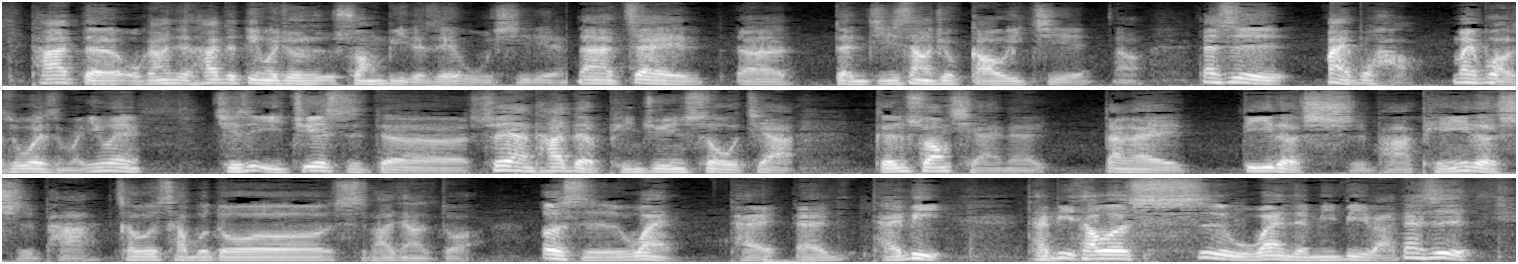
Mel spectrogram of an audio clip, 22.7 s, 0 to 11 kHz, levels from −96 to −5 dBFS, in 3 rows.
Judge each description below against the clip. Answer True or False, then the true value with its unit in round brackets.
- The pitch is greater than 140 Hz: False (110 Hz)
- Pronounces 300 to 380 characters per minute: False (290 characters per minute)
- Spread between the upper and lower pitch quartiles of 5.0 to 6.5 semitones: True (5.6 semitones)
